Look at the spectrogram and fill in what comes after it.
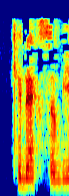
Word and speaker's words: Kinexum: So what's strikes me as, I guess, surprising is, as I visit your Kinexum site, did I pronounce it properly? – Kinexum, yes.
